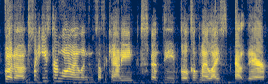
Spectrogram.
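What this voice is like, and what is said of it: Thick Long Island accent. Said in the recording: “I am a Long Island girl, and you can hear it in my accent when I speak... it's such a thick accent”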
